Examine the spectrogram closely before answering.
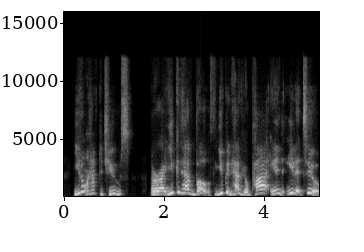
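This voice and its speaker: Against a quiet background, a woman with an American accent speaks with lively intonation. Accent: Texan, noticeable, thicker when fast. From Texas. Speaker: strength and nutrition coach. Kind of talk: online masterclass presentation.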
